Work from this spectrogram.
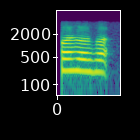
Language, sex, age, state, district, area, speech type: Manipuri, female, 60+, Manipur, Imphal East, urban, conversation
